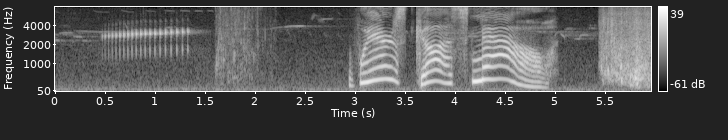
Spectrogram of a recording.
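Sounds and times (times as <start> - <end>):
frog croaking in a pond: 0.4 - 2.2
speech: 2.9 - 5.1.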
